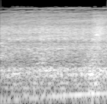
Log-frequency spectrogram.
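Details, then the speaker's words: Restored vintage Hamilton Beach Model C mixer with new cord: steady high-pitched motor whir, even and smooth with no scraping or stutter; the brushed motor runs very well despite its age. "so Singh runs incredibly well I cannot believe how good this thing runs considered the age of this machine"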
